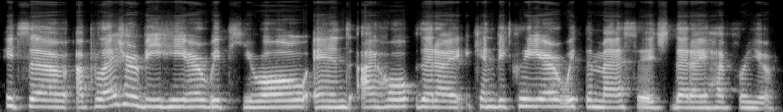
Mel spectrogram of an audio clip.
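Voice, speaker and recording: A guest speaker, a woman with a Brazilian Portuguese accent, gives a testimony talk in English, hesitating often with "um" and "uh." Her mid-range voice is sharp in tone and flat in delivery, and she takes it slowly with few pauses.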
